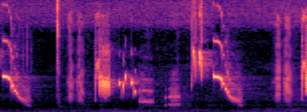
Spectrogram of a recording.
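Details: Asian pied starling song used to stimulate a caged starling to sing; steep descending whistles open and recur, with buzzy broadband bursts and short warbled notes between them, over a low hum.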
